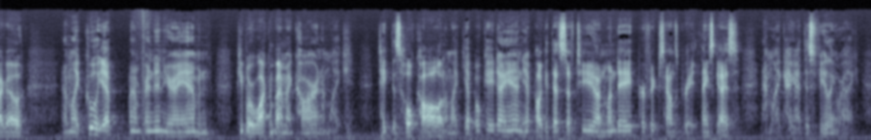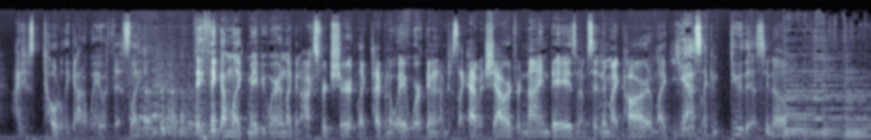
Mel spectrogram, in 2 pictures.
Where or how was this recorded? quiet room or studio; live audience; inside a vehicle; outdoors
live audience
